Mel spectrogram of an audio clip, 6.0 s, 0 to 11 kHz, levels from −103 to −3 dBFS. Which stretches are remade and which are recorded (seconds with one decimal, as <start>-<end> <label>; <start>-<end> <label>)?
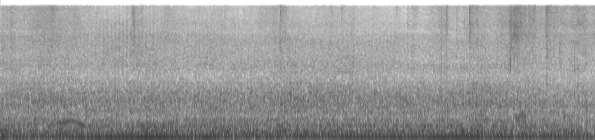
0.0-0.4 remade; 0.4-4.0 recorded; 4.0-4.9 remade; 4.9-5.6 recorded; 5.6-6.0 remade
